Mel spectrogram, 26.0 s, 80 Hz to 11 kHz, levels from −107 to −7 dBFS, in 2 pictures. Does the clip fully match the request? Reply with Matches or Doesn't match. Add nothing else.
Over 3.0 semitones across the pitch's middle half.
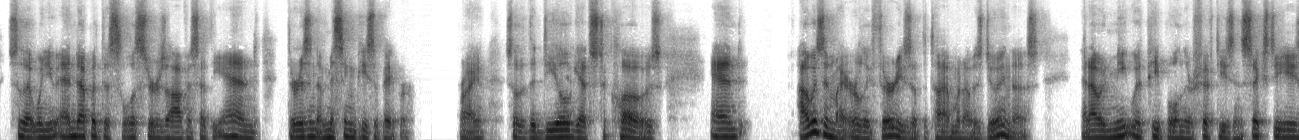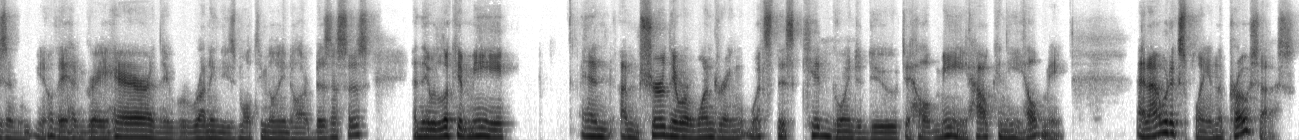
Matches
